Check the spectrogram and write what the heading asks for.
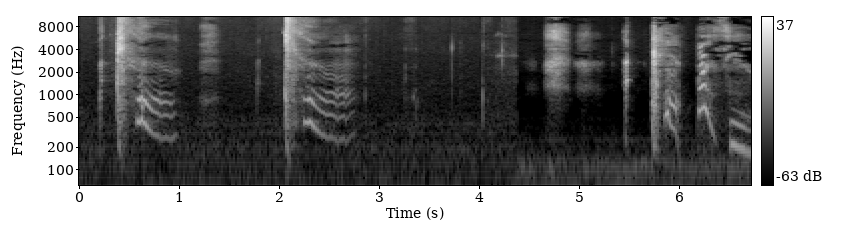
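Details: Newborn: two sharp sneezes, each with a brief high-pitched vocal tail, followed by soft infant fussing sounds; sneezing.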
